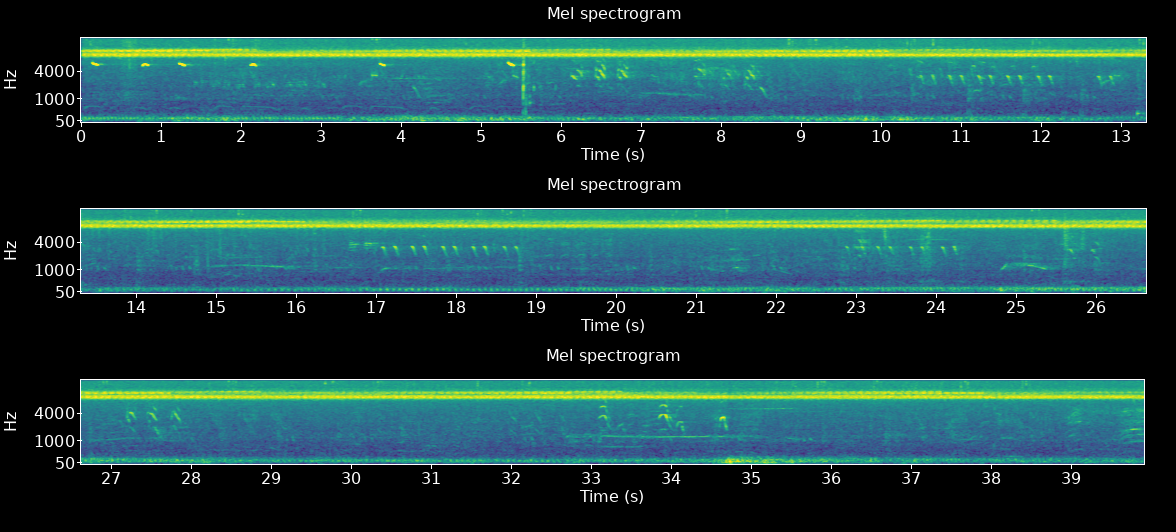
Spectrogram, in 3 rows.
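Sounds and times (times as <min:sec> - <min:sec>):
bird calls: 0:00.0 - 0:20.4, 0:21.0 - 0:36.0
rapid rattling bird trills: 0:00.0 - 0:39.9
low rumble: 0:34.0 - 0:39.6.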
